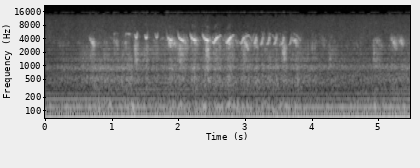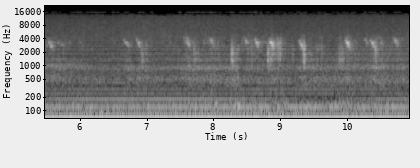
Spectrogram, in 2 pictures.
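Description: Small birds chirping in short, high, falling notes: a quick run of chirps from about a second in, then scattered single chirps, over a steady low hum.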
